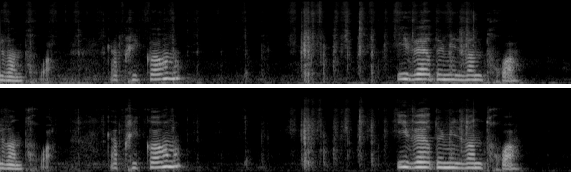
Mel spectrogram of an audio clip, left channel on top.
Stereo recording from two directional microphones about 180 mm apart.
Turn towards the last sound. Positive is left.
turn(degrees=-35)  # may be behind; listen again after turning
